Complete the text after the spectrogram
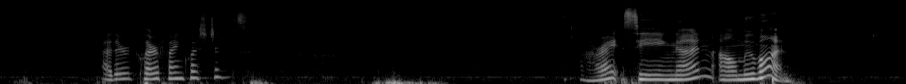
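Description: A woman answers calmly through a microphone.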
